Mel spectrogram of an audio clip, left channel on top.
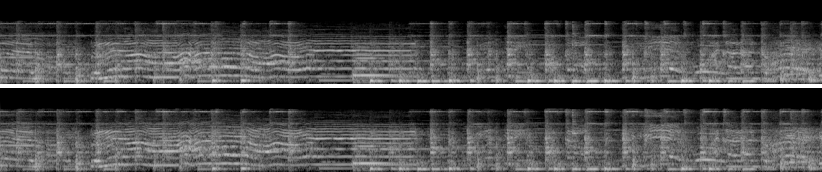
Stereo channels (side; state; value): both; normal; correlation 0.56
